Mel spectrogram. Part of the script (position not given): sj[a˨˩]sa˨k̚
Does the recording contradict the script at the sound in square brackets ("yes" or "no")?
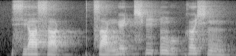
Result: yes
